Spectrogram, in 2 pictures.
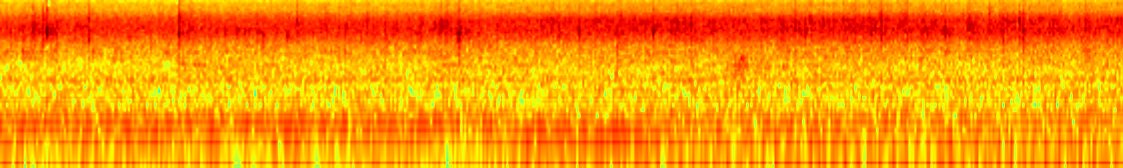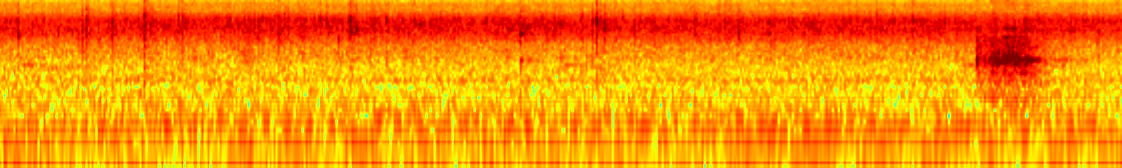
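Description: Pork pieces frying in oil in a steel wok, a steady sizzle with a low hum underneath. A brief louder noise comes near the end.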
